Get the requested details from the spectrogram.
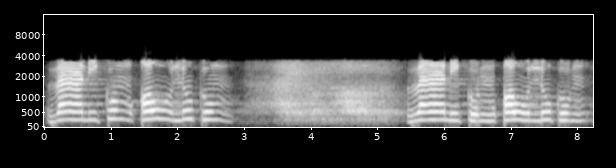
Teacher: ذلكم قولكم، ذالکم میں کاف باریک پڑھیں گے، ڈنڈی والا کاف ہے، اور قو یہاں قاف موٹا ہے، دو نقطے والا قاف، حروف مستعلیہ میں سے، لہذا اس کو پر پڑھیں گے. قولکم آخر میں جو کاف ہے اس کو بھی باریک پڑھیں گے.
